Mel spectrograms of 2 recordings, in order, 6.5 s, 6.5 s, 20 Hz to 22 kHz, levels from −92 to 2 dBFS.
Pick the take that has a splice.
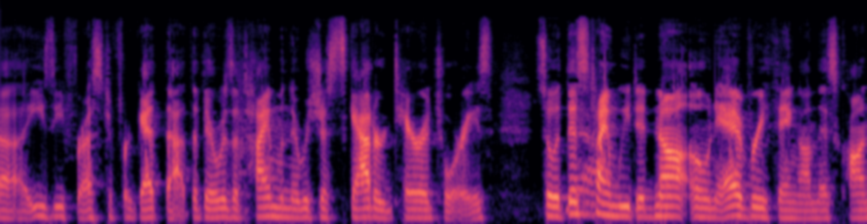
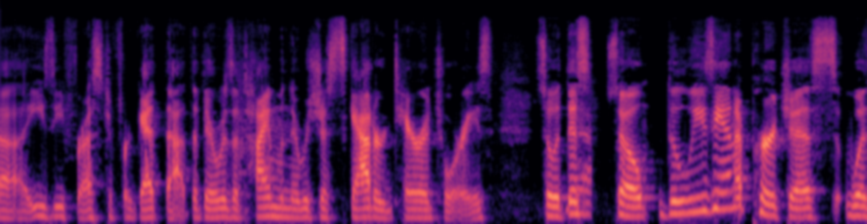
second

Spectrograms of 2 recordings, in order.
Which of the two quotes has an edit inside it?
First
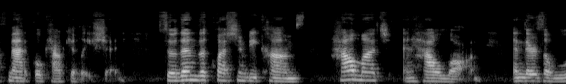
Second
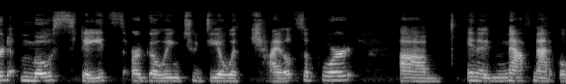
first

